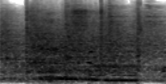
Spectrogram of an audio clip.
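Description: Rock band playing live at a large open-air concert: drums beating under sustained instruments, with the singer coming back in near the end.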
